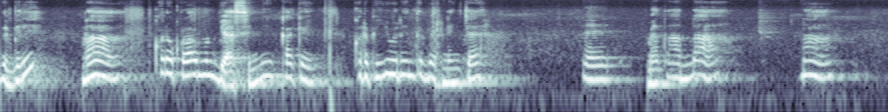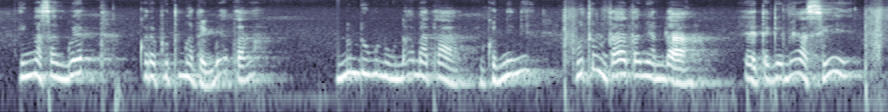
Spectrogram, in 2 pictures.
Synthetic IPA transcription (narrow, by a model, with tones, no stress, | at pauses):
tɪ˨bɪ˨ɾɪ˦ | na˦kɔ˦ɾɛ˦kʊ˦la˦mʊ˦bja˨sɪ˨ni˦ka˦kɛ˨kɔ˦ɾɛ˨pi˦ju˦nɪ˦ntɪ˦bɪ˨ɾnɪ˨ɲt͡ʃɛ˦ | ɛmɛ˨ta˦nda˦ | na˦ | ɪ˦ŋa˦sa˦ŋɡwɛ˦tkɔ˦ɾɛ˨pu˦tu˦ma˨tɛ˨ɡwɛ˦ta˦˨ | nu˦ndu˦ŋu˦nu˨ŋna˦mɛ˨ta˦˨ku˨tnɪ˦nɪ˦pu˦tu˦mta˦ta˦m˦a˨nda˨ɛ˨tɛ˨ɡ̬ɛ˦mɛ˦a˨sɪ˦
